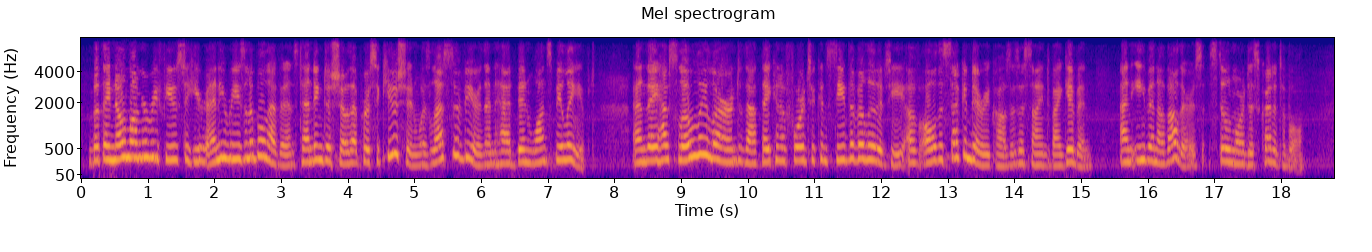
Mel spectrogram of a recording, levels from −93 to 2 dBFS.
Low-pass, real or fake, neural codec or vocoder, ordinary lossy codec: 7.2 kHz; fake; vocoder, 24 kHz, 100 mel bands, Vocos; Opus, 24 kbps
